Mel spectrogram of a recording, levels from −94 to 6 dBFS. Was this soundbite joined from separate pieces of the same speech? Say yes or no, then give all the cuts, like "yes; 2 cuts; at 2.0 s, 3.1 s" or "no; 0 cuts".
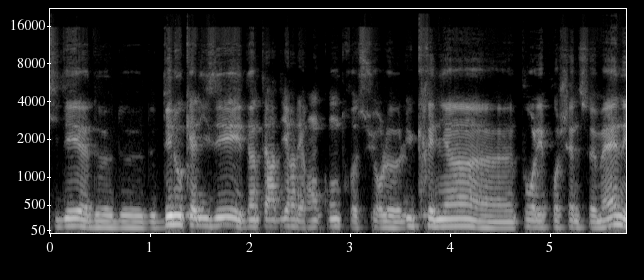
yes; 1 cut; at 3.5 s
